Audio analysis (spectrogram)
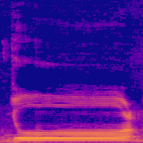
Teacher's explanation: di hujung dia pastikan ada bunyi ain.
